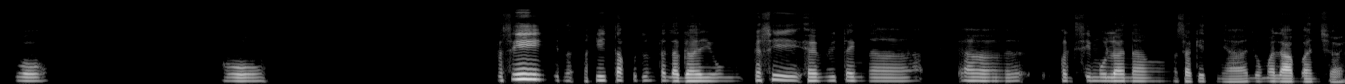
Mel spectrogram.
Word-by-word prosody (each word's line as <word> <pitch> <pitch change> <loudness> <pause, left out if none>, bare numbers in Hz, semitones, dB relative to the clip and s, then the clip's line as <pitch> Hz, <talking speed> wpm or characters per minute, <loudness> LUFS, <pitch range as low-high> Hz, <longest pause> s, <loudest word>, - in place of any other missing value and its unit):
O 165 0 -1 1.7
Oo. 160 -1 -1 2.3
Kasi, 235 +4 +9
pina 175 -2 -15
nakita 190 +4 -2
ko - - -62
din 185 0 -12
talaga, 160 -3 +3
yung 160 0 -6
kasi 190 -1 0
everytime 170 0 -1
na, 160 0 -5 0.8
ah, 165 -2 -2 0.6
pagsimula 165 0 -1
ng 150 -1 -6
sakit 145 0 -5
niya, 130 +1 -5
lumalaban 140 -2 +1
siya, 120 0 -10
160 Hz, 85 wpm, -24 LUFS, 150-175 Hz, 2.3 s, Kasi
